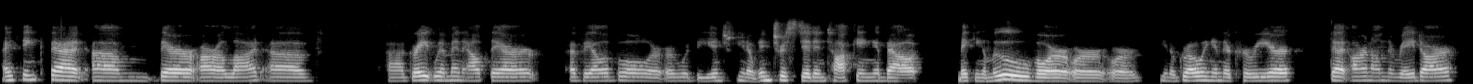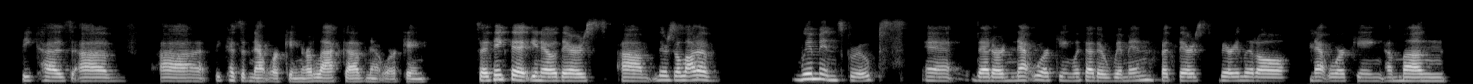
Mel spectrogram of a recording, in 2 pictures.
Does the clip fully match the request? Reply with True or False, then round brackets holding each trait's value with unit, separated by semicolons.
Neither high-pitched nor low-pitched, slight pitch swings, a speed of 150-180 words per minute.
True (175 Hz; 2.1 semitones; 165 wpm)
